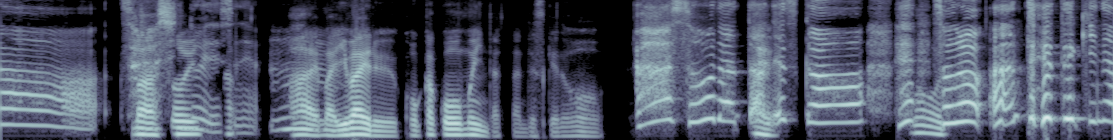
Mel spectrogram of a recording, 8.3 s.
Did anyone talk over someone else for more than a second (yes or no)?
yes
